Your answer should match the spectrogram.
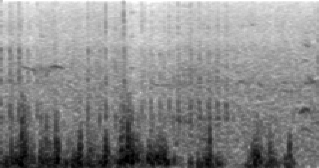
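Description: Wind buffeting the microphone: a loud, irregular low rumble that gusts up and down.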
